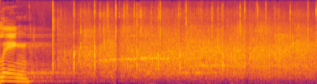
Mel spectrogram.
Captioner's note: applause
